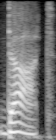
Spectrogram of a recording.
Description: dot – [ dot ] – / dɒt /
